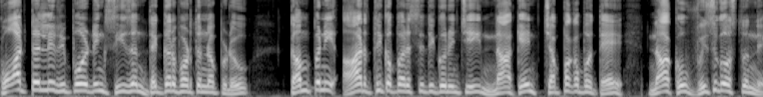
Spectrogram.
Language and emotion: Telugu, angry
